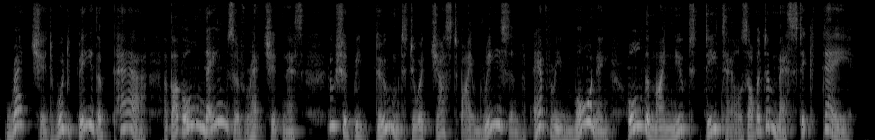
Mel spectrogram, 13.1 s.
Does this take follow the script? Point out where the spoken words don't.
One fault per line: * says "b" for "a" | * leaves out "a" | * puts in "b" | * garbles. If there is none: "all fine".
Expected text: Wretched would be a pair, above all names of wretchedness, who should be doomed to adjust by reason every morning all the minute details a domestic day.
* says "the" for "a"
* puts in "of"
